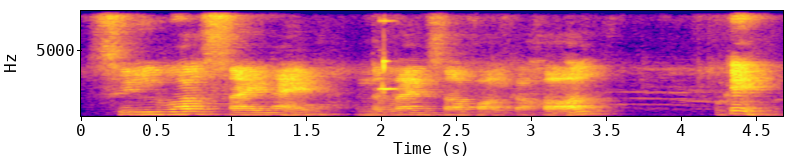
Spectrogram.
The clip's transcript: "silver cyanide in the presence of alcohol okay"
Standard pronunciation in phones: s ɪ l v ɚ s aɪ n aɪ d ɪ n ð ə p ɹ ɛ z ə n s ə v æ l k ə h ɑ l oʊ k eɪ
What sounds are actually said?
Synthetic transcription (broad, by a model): s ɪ l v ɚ s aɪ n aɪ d ɪ n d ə b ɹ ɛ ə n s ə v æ l k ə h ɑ l oʊ k eɪ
